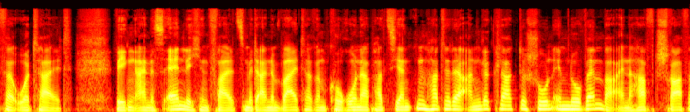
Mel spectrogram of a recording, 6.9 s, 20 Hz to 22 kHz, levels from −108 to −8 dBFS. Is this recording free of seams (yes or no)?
yes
